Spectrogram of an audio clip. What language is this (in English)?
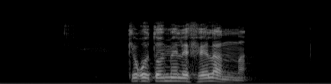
Northern Sotho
